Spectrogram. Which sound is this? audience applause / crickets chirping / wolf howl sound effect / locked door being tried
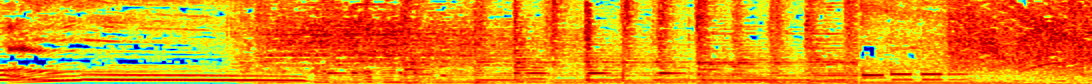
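wolf howl sound effect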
